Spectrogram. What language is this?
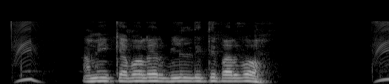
Bangla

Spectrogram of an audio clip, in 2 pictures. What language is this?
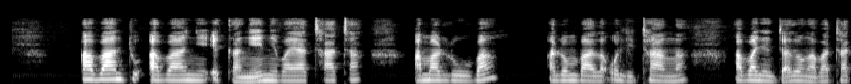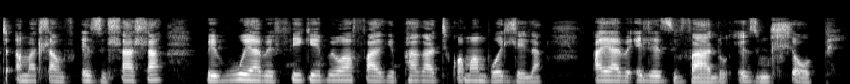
North Ndebele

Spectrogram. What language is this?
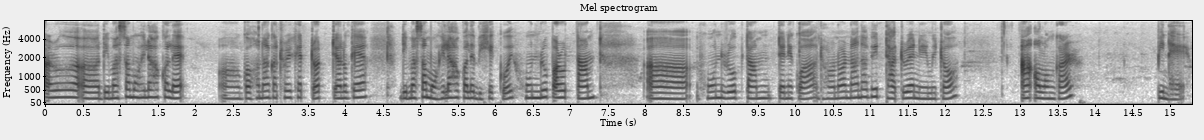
Assamese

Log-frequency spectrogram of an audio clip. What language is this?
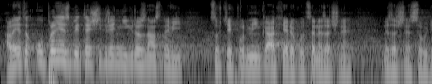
Czech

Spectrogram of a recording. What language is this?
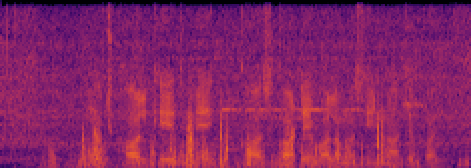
Bhojpuri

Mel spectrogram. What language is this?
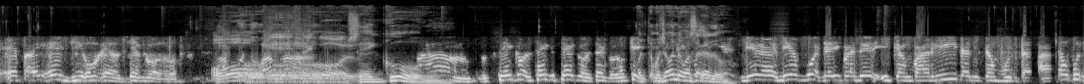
Malay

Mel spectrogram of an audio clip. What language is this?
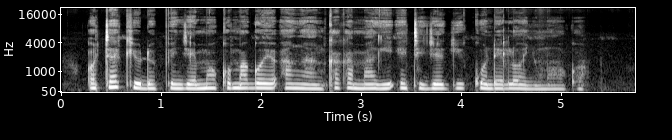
Luo (Kenya and Tanzania)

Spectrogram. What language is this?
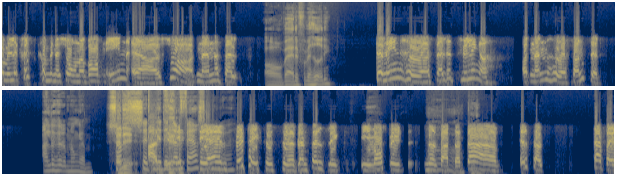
Danish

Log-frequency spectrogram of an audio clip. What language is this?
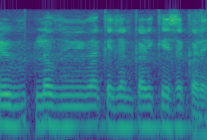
Magahi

